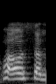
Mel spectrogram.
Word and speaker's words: Postum: And Postum is how it's pronounced.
